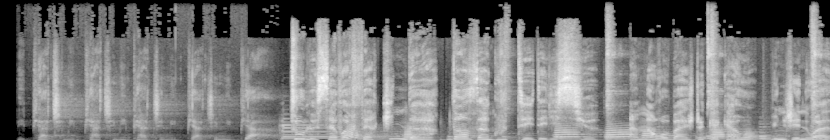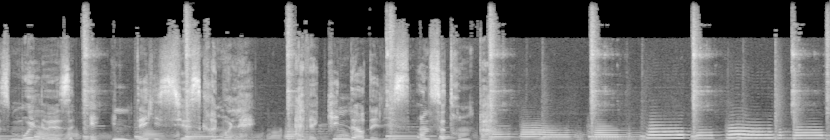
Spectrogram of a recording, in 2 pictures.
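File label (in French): maman tonique, comédienne voix off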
